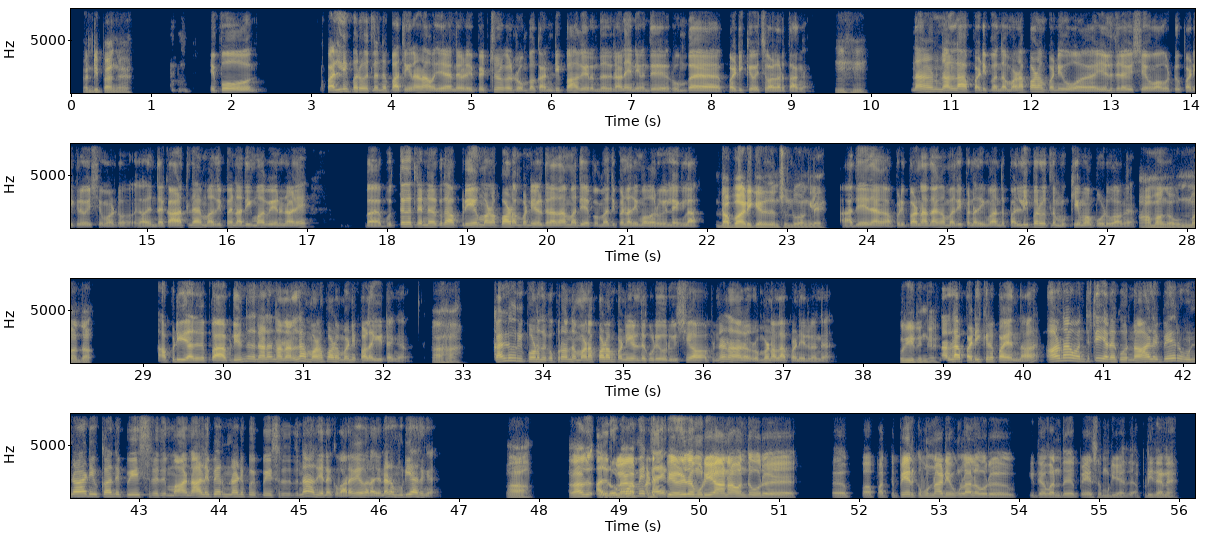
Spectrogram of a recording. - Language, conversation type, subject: Tamil, podcast, பெரிய சவாலை எப்படி சமாளித்தீர்கள்?
- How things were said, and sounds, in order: throat clearing; other noise; other background noise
